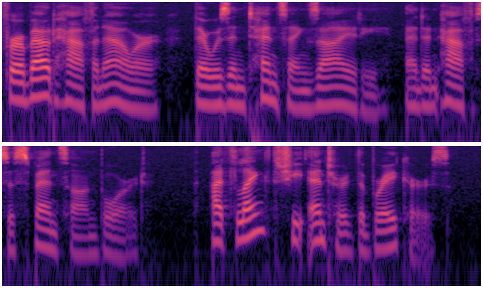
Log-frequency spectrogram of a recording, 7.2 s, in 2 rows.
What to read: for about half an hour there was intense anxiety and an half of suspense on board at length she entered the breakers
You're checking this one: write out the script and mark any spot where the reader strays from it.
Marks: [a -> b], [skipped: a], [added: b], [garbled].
for about half an hour there was intense anxiety and an half of suspense on board at length she entered the breakers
